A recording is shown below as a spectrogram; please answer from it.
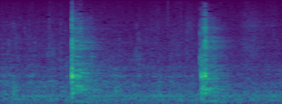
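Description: A spoon works a chocolate mixture in a pot on the stove, with two distinct scraping strokes about a second apart over a low steady hiss of heat.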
